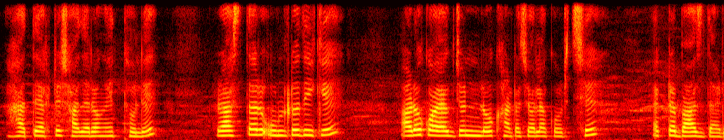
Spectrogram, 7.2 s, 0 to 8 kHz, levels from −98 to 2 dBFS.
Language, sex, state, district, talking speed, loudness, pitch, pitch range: Bengali, female, West Bengal, Kolkata, 140 wpm, -24 LUFS, 265 Hz, 240-290 Hz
